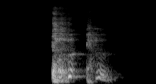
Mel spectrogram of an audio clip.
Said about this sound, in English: Oh my gosh, cough.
